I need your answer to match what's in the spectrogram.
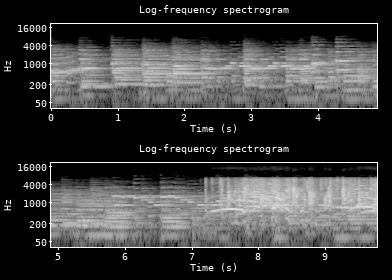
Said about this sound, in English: Applause sign. Okay, thank you. And thank you, and welcome to the very first live Wages of Cinema presentation.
